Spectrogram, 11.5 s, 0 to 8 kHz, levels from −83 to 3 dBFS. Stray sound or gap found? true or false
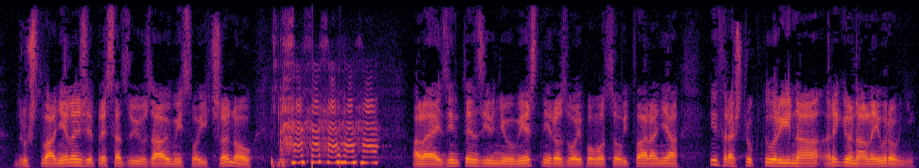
true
